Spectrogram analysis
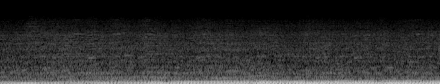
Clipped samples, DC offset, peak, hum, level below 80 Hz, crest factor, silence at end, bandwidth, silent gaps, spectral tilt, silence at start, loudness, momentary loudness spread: under 0.1%; 0.5%; -10 dBFS; none; -22 dBFS; 10 dB; 0 s; 8.8 kHz; none; -6.5 dB/octave; 0 s; -26 LUFS; 6 LU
